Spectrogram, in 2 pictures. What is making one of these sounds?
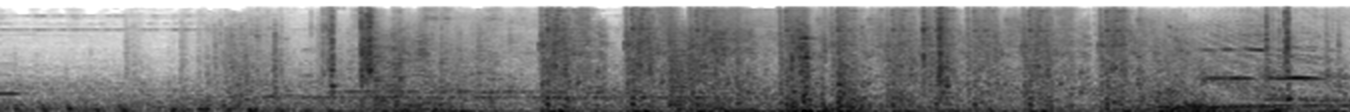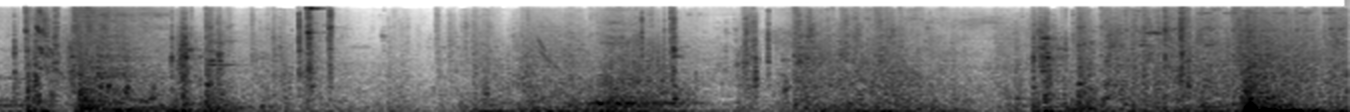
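Guns fire in loud, rapid bursts.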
